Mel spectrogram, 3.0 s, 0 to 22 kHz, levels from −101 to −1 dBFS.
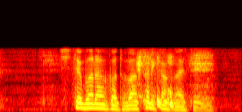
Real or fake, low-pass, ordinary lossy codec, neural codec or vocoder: real; 3.6 kHz; AAC, 24 kbps; none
